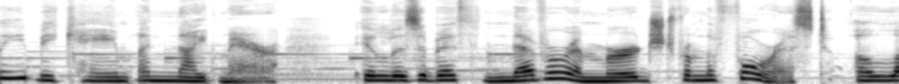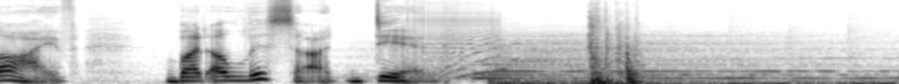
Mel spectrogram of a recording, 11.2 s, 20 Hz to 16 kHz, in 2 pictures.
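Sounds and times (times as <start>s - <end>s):
speech: 0.0s - 8.9s
bedroom door being shut quickly: 8.4s - 9.9s.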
